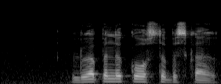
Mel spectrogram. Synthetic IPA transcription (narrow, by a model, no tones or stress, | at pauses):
luəpəndəkɔstəbəskɐw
